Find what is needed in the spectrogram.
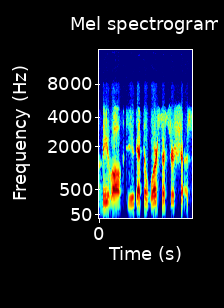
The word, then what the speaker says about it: Worcester: No, it's Worcester.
